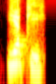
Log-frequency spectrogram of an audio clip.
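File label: "yukky", Indian English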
